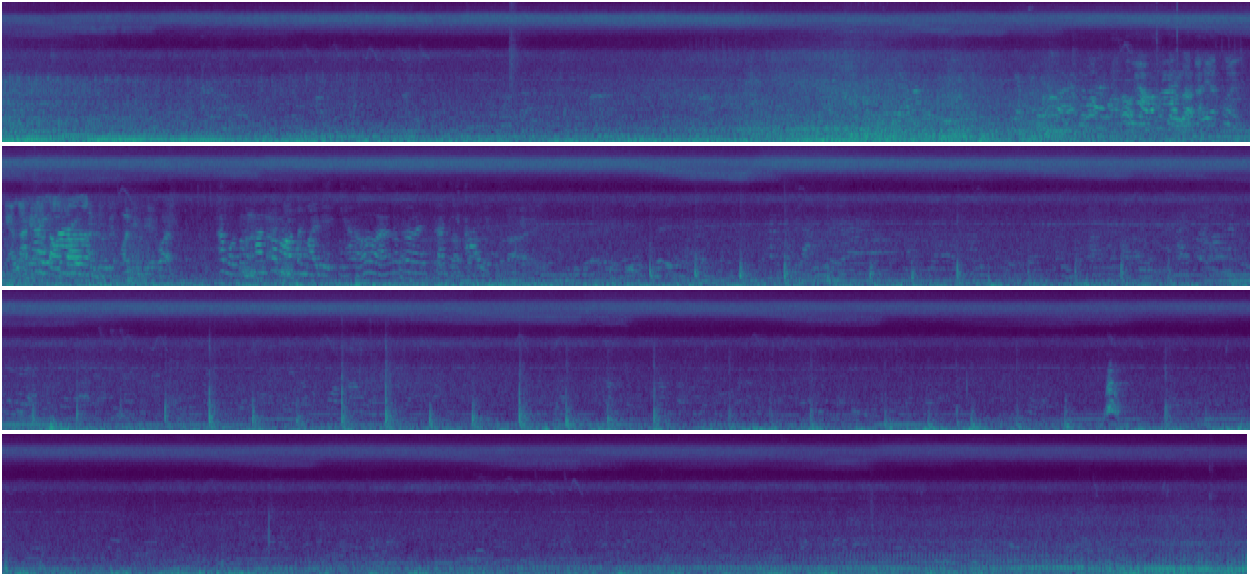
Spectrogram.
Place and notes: Taomi Ln., Puli Township, Nantou County - Walking in a small village
Walking in a small village, Traffic Sound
